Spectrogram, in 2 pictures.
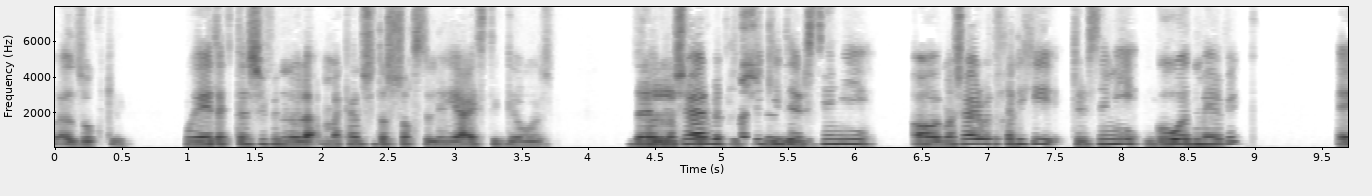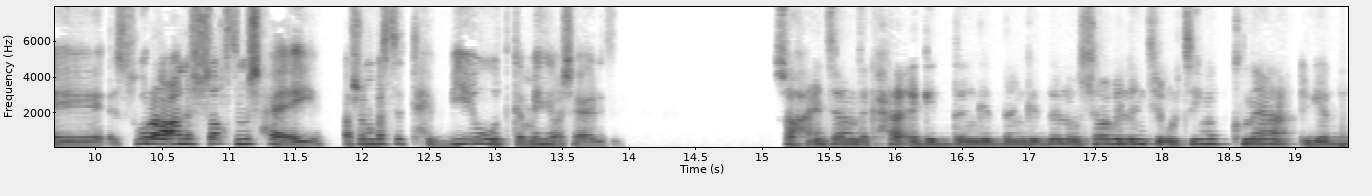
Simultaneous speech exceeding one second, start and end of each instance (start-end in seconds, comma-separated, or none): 4.4-5.8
